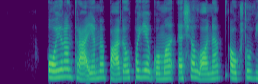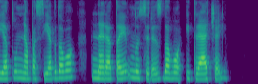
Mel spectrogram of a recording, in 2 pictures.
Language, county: Lithuanian, Marijampolė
